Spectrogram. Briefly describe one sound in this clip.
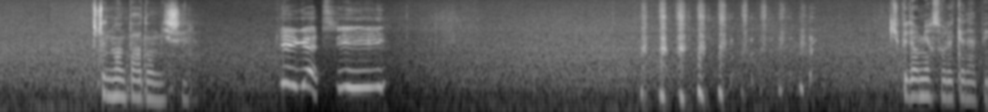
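A woman speaks quietly in short phrases.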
